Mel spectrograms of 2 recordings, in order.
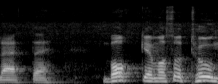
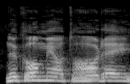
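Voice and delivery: higher, louder, fast troll threat; troll's shout; 6 semitones higher, 7 dB louder, faster than usual. Acted. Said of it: "skrek trollet". (trollet skriker högt och snabbt)

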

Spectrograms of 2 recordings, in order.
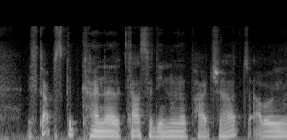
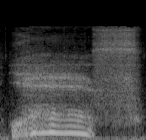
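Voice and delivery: excited anime fan; 9 semitones higher than usual. Acted. Second yes much higher.

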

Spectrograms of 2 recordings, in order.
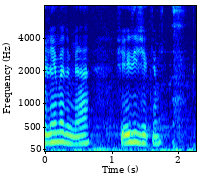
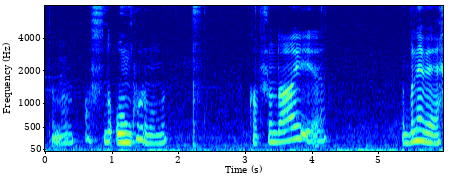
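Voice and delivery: ordinary talk

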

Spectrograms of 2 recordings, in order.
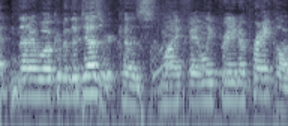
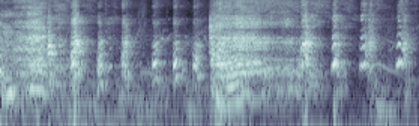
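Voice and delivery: helpless high laughter; can't stop giggling; long giggling fit; 10 semitones higher, 4 dB louder than usual. Real, not acted. Cracking up mid-story.

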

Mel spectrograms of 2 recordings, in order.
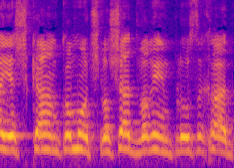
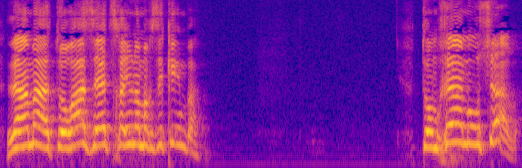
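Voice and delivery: louder, higher sermon voice; forceful preaching; 5 semitones higher, 6 dB louder than usual. Acted. The rabbi preaching to the congregation, forceful sermon voice. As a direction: drive the point home from the pulpit.

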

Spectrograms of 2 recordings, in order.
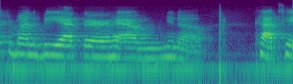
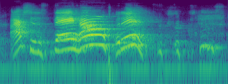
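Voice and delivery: loud laughing complaint; 8 semitones higher, 12 dB louder, much slower than usual. Retold or imitated. Singers reacting to drill sergeant.

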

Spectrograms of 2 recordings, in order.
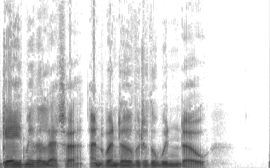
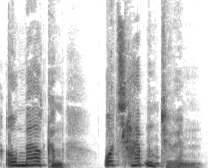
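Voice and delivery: high, louder cry of Malcolm's name; frightened plea; 4 dB louder than usual. Acted. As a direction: reach for him in alarm. Frightened daughter calls to Malcolm.

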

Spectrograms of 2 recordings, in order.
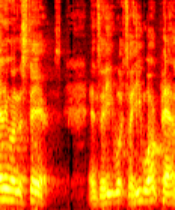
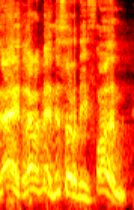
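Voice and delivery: much higher, louder, laughing; amused buddy; 12 semitones higher, 3 dB louder than usual. Retold or imitated. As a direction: laugh as you wave the kid in. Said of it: "his buddy goes".

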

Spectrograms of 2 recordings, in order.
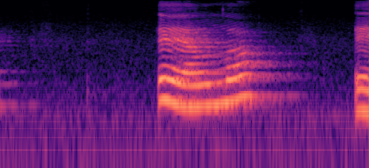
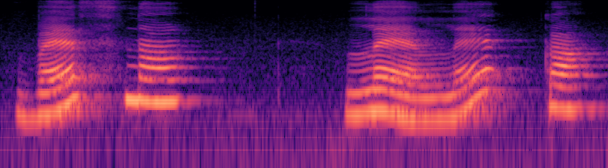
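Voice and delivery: loud, syllable-by-syllable reading for the class; slow choral reading drill; 4 dB louder, much slower than usual. Acted. Teacher reading syllables to first-graders, loud and deliberate. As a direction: sound out each syllable loudly for first-graders to repeat.

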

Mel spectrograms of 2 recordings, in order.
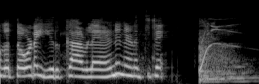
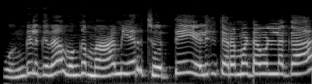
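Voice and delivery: ordinary talk, nothing marked

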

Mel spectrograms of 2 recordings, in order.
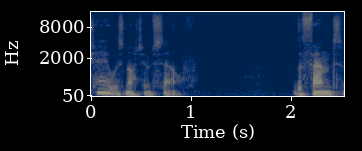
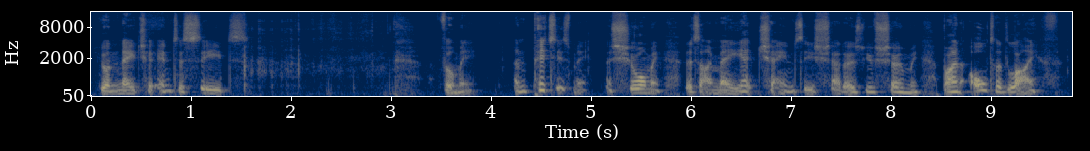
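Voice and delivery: much higher, imploring plea; high pleading. A narrator's reading. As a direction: beg gently from the ground, pitched up. Scrooge begs on the ground.

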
